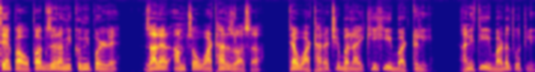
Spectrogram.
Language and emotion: Goan Konkani, neutral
